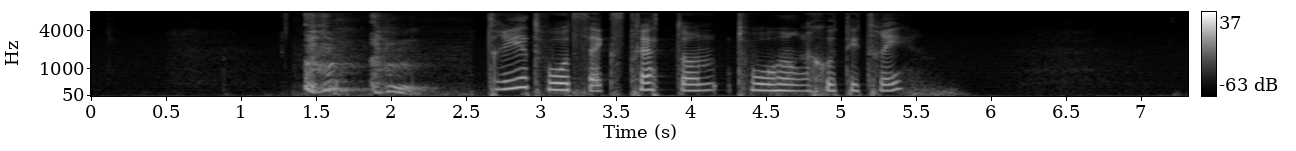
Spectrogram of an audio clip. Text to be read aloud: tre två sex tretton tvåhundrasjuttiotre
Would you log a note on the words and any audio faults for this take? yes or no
yes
